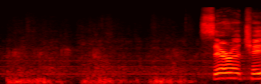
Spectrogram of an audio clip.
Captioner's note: none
